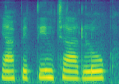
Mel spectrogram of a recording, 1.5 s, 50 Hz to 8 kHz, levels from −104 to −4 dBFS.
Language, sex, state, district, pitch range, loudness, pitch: Hindi, female, Karnataka, Bangalore, 200-210 Hz, -13 LUFS, 200 Hz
